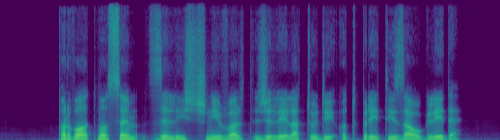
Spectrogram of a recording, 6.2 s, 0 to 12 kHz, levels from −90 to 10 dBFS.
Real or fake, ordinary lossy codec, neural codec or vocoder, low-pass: fake; none; codec, 24 kHz, 0.5 kbps, DualCodec; none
